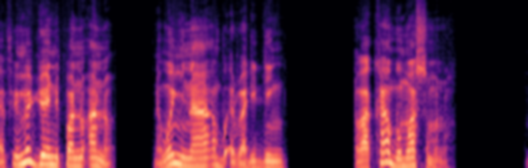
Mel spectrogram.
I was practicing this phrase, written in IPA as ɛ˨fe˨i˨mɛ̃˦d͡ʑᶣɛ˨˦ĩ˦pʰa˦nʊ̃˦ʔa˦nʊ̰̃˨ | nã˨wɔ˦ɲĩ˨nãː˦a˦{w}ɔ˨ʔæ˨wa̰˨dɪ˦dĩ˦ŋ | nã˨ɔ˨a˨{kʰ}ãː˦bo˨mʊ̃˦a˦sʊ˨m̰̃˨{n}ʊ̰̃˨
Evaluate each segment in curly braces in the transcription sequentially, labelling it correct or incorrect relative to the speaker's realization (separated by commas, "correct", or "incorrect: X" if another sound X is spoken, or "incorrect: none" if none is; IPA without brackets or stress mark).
incorrect: b, correct, correct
